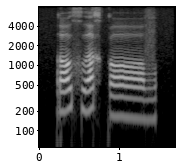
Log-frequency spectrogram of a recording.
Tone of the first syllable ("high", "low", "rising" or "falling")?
rising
